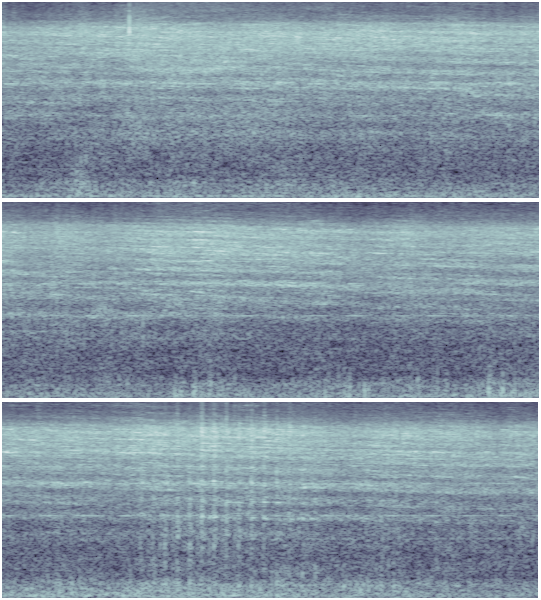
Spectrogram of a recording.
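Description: Double-stack container well cars of a freight train rolling past: a steady rumble of steel wheels on rail.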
